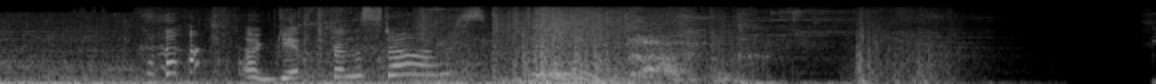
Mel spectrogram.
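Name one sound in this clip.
Magic blasts and explosions crash and boom.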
